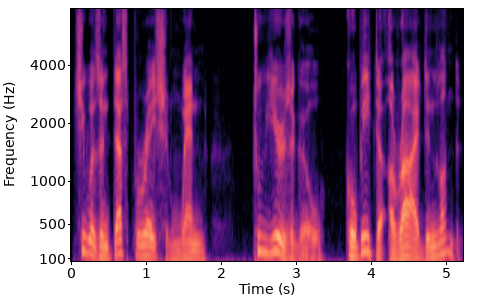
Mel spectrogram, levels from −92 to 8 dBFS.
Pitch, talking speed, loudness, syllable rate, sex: 120 Hz, 140 wpm, -18 LUFS, 5.0 syllables/s, male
